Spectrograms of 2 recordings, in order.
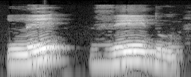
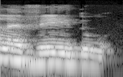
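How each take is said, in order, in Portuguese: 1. A tônica está na primeira sílaba. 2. A tônica está na segunda sílaba. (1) "é mais forte, ó, a antepenúltima sílaba" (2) "Muita gente fala levedo e não é levedo"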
